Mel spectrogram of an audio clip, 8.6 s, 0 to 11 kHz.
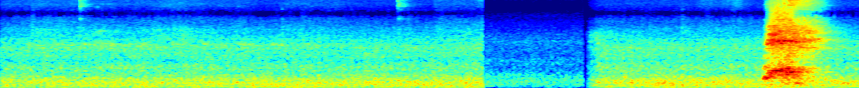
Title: Sneezing And Nose Blowing Challenge Part 15😂😂😂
